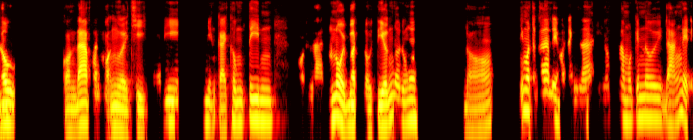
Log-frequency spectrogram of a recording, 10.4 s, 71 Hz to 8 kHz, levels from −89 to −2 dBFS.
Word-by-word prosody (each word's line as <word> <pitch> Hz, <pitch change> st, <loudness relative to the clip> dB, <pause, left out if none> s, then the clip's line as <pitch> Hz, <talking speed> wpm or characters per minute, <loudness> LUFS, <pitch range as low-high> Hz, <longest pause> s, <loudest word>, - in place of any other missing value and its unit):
đâu, 125 Hz, 0 st, +6 dB, 0.7 s
còn 105 Hz, 0 st, -2 dB
đa 125 Hz, +2 st, +9 dB
phần -, -, -3 dB
mọi -, -, 0 dB
người 110 Hz, -3 st, +2 dB
chỉ 100 Hz, -3 st, -3 dB
có -, -, -16 dB
đi 135 Hz, 0 st, +1 dB, 0.4 s
những 130 Hz, -2 st, -4 dB
cái 110 Hz, 0 st, +1 dB
thông 130 Hz, 0 st, -2 dB
tin, 135 Hz, -2 st, +2 dB, 0.4 s
gọi -, -, -12 dB
là, 100 Hz, -, -7 dB, 0.2 s
nó 150 Hz, -, +2 dB
nổi 155 Hz, -6 st, +7 dB
bật, 120 Hz, +1 st, +6 dB
nổi 105 Hz, -1 st, -4 dB
tiếng 120 Hz, +4 st, +4 dB
thôi, 150 Hz, -, -1 dB
đúng 130 Hz, 0 st, -2 dB
không? 140 Hz, -1 st, +2 dB, 0.7 s
Đó, 105 Hz, +4 st, -4 dB, 0.4 s
nhưng 195 Hz, -, -1 dB
mà 195 Hz, -, +7 dB
thực -, -, -10 dB
ra 180 Hz, +1 st, +4 dB
để -, -, +5 dB
mà 110 Hz, -, -7 dB
đánh 135 Hz, -, -6 dB
giá 135 Hz, +2 st, -1 dB
thì -, -, -43 dB
nó 145 Hz, -, -16 dB
cũng -, -, -46 dB
là 150 Hz, -, -1 dB
một 135 Hz, -1 st, -3 dB
cái 145 Hz, -, -3 dB
nơi 150 Hz, -1 st, -1 dB
đáng -, -, -1 dB
để -, -, +2 dB
để 460 Hz, -, -12 dB
130 Hz, 240 wpm, -24 LUFS, 110-145 Hz, 0.7 s, đa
